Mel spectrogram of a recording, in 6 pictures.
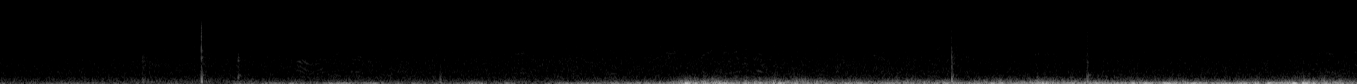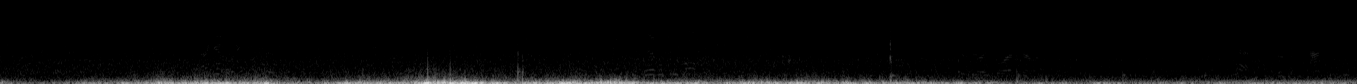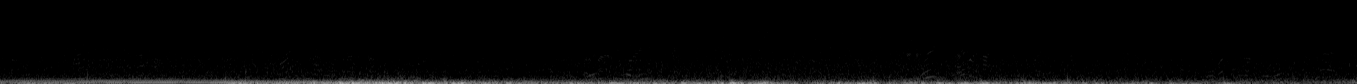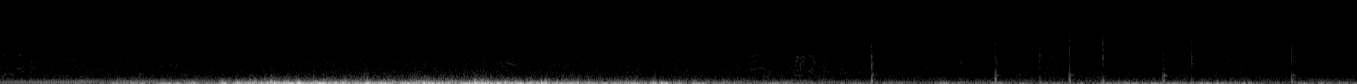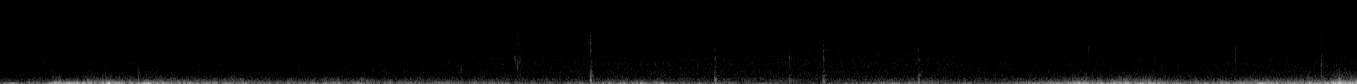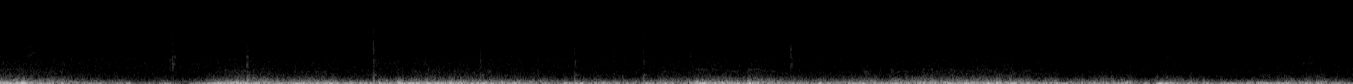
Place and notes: wind, volleyball, basketball, park, talking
